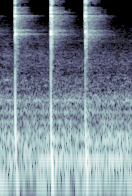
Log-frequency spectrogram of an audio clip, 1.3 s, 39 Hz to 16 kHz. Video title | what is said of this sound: 9 Ways to Spot FAKE Silver as Shown by a Coin Shop Owner | You can hear that clad. It doesn't have that ting ting, that ring.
